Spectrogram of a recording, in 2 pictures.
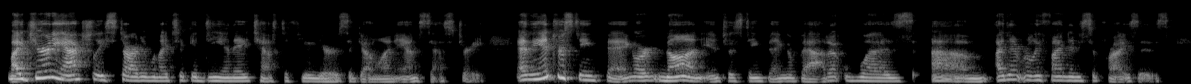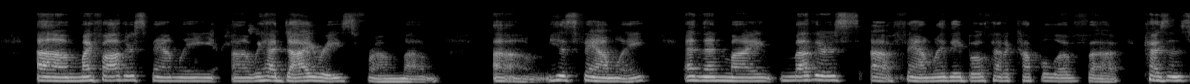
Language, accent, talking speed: English, American, 150 wpm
